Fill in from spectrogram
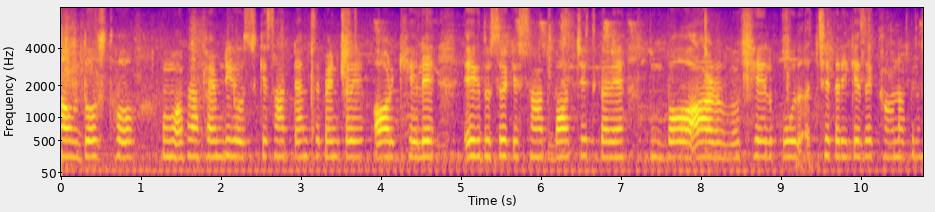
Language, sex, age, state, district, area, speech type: Urdu, female, 18-30, Bihar, Supaul, rural, spontaneous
